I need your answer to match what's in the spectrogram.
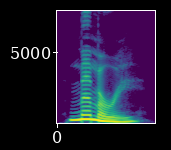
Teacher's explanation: The O in memory is a schwa. It's not memory, or memory, it's memory.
